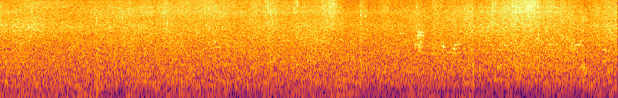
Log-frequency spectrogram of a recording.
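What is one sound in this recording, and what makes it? A motorboat engine roars as the boat speeds over the waves.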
